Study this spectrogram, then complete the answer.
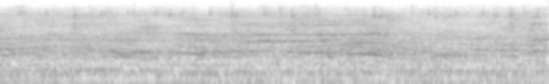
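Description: A crowd of spectators murmurs and chatters throughout a large echoing hall.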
